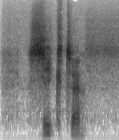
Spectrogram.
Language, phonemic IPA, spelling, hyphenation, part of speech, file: Dutch, /ˈziktə/, ziekte, ziek‧te, noun, Nl-ziekte.ogg
- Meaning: 1. the state of sickness 2. an illness, disease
